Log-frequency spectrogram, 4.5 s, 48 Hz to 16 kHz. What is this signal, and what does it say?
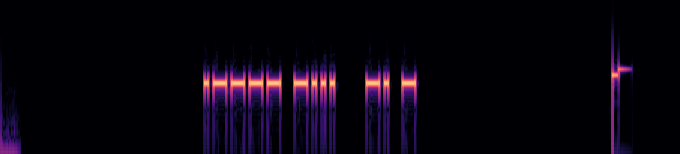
Morse code, heard as a keyed tone, about 40 wpm, 700 Hz. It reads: 1B NT
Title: Field Day Exchanges Encore - 40wpm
